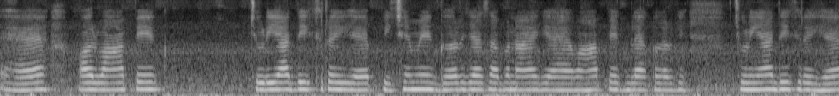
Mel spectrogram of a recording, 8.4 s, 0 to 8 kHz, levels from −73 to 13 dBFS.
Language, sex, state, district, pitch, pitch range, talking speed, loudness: Hindi, female, Chhattisgarh, Balrampur, 215 Hz, 210-225 Hz, 195 wpm, -13 LUFS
